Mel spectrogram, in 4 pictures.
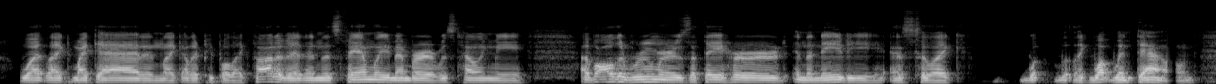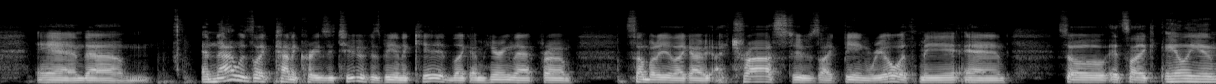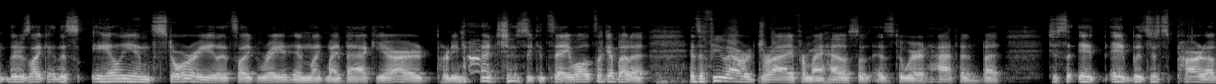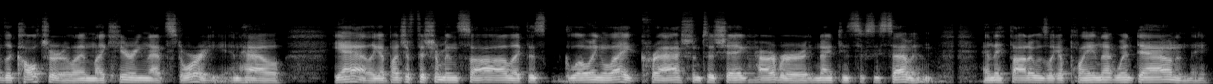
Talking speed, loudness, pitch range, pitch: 190 wpm, -18 LUFS, 100-110 Hz, 105 Hz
